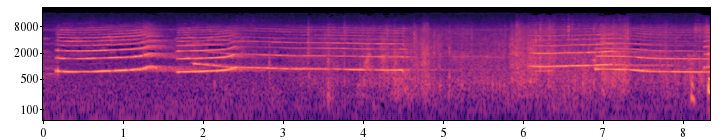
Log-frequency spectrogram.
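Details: Indri in Madagascar's forest gives loud, wailing, siren-like notes that rise then glide down with rich overtones; the far-carrying song, heard for miles, proclaims the group's territory, and neighbouring groups answer.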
